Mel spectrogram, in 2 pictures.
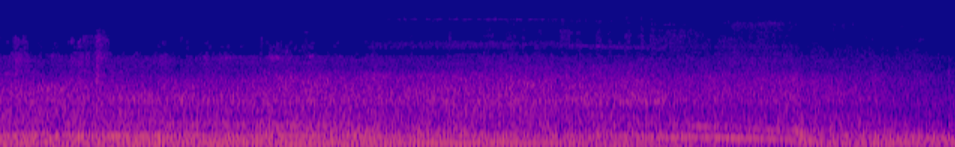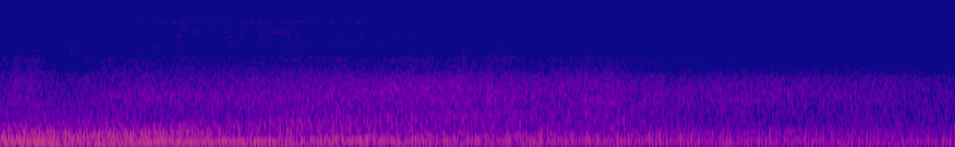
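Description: Passenger train pulling away: a steady engine drone over the rumble of carriages on the rails, fading steadily as the train recedes. A brief whine slides in pitch about five seconds in.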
